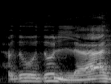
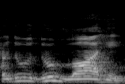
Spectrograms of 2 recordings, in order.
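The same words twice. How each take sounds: First: The L of Allah is light and thin. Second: The L of Allah is heavy and full. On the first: The speaker calls it wrong. "तो ये अल्लाह का लाम बारीक पढ़ दिया" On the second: The speaker calls it right. "ये अल्लाह का लामपुर होगा"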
